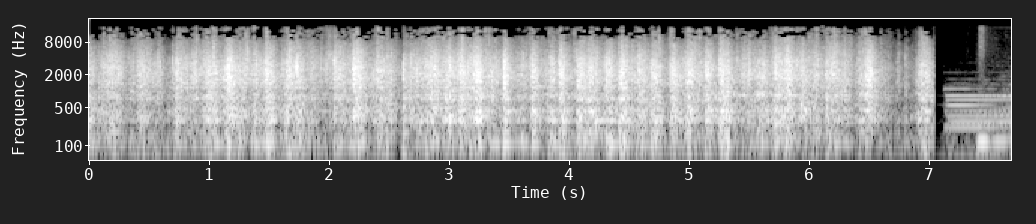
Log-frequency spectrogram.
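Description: Chocolate-coated Chex cereal pieces being shaken with powdered sugar in a zip-top plastic bag: a loud, rapid rattling and crinkling that cuts off suddenly about seven seconds in.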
